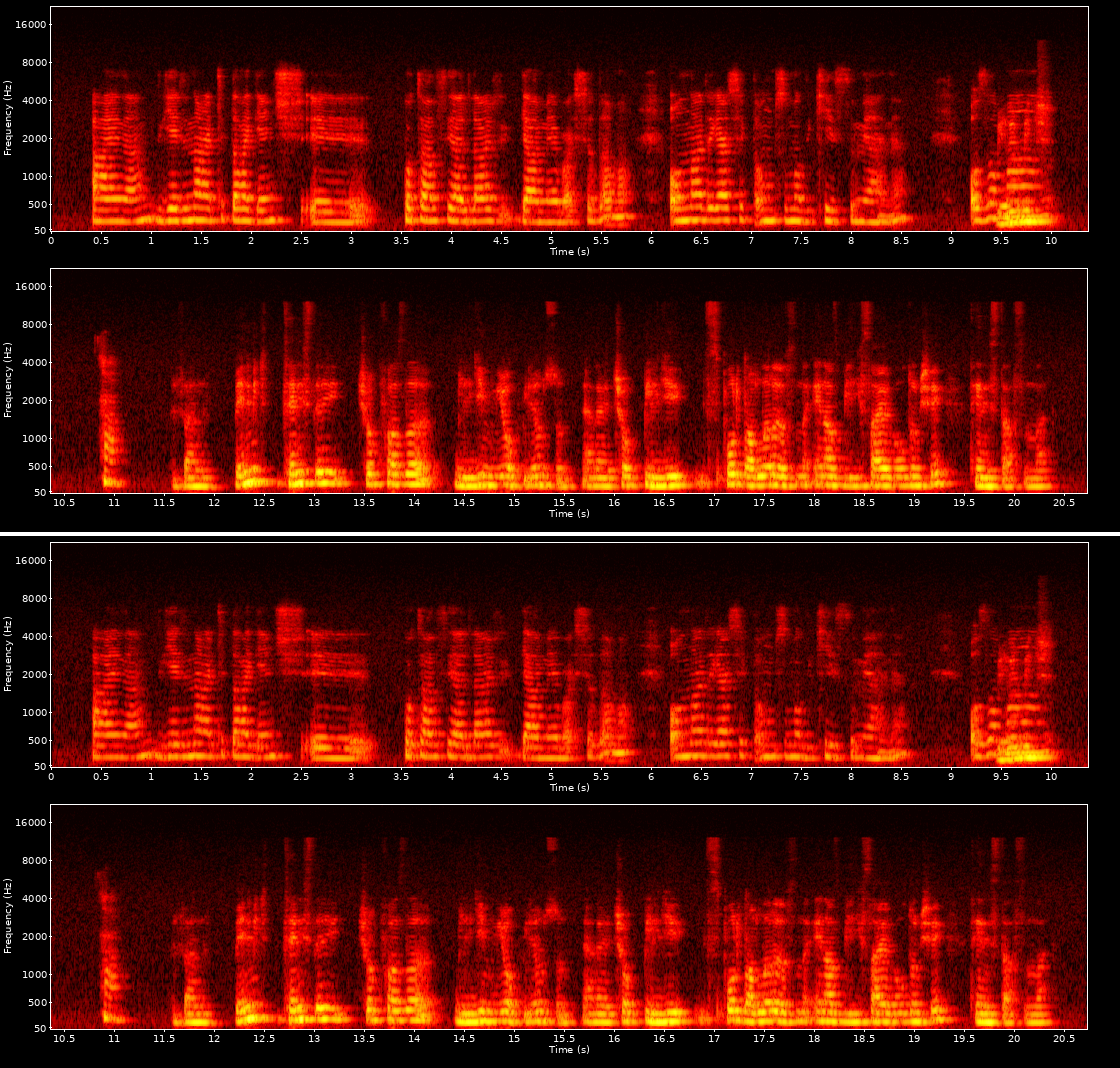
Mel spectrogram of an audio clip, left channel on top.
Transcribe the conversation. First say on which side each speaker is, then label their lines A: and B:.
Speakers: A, on the left; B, on the left.
A: aynen. Yerine artık daha genç e, potansiyeller gelmeye başladı ama onlar da gerçekten unutulmaz iki isim yani. O zaman
B: Benim hiç
A: ha.
B: efendim benim hiç tenisle çok fazla bilgim yok biliyor musun? Yani çok bilgi spor dalları arasında en az bilgi sahibi olduğum şey tenisti aslında.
